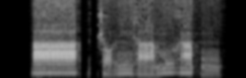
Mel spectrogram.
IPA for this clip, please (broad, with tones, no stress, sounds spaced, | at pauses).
aː˦ | t͡ʃ ɔ˦˨ ɣ ĩ˦ ɣ aː˧ m u˦ ɣ ã˦ p ũ˨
